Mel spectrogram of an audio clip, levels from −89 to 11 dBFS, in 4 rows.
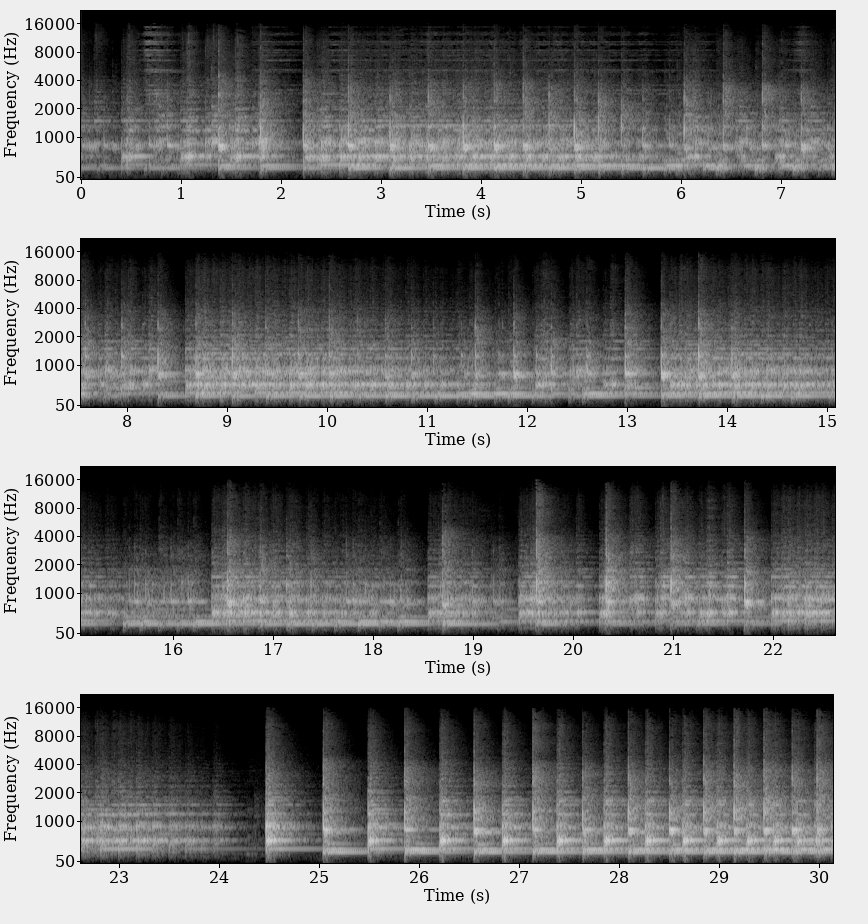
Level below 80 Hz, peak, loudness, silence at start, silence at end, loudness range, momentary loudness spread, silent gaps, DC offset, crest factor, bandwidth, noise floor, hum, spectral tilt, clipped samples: -70 dBFS; -2 dBFS; -19 LUFS; 0 s; 0 s; 6 LU; 10 LU; none; under 0.1%; 18 dB; 13.5 kHz; -39 dBFS; none; -4.5 dB/octave; under 0.1%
